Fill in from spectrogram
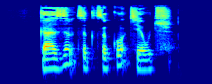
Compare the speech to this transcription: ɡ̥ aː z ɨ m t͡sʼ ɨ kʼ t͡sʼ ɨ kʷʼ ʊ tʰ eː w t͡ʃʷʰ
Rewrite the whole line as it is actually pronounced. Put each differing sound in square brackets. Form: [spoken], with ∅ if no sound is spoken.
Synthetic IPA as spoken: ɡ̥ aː z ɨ m t͡sʼ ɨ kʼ t͡sʼ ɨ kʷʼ ʊ tʰ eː w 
